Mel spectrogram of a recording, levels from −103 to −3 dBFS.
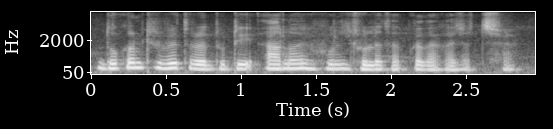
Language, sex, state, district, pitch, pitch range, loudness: Bengali, male, West Bengal, Cooch Behar, 170 Hz, 155-185 Hz, -15 LUFS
